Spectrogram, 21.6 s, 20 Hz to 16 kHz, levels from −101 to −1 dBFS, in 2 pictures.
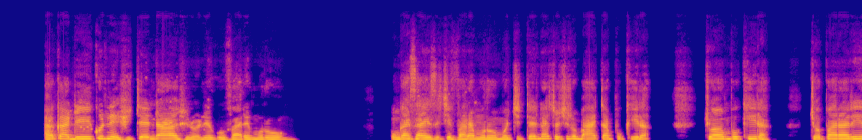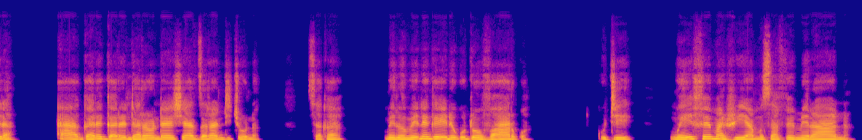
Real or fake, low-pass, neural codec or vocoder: real; 14.4 kHz; none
